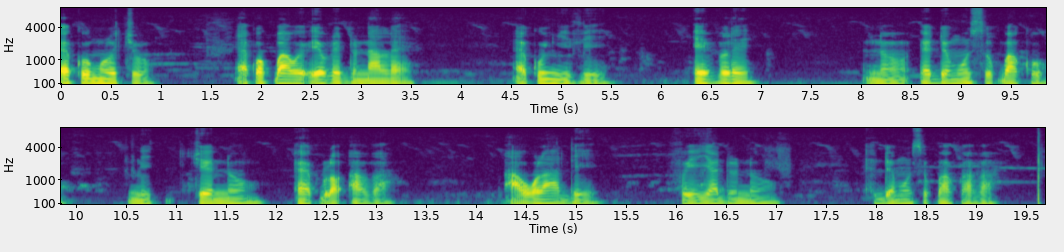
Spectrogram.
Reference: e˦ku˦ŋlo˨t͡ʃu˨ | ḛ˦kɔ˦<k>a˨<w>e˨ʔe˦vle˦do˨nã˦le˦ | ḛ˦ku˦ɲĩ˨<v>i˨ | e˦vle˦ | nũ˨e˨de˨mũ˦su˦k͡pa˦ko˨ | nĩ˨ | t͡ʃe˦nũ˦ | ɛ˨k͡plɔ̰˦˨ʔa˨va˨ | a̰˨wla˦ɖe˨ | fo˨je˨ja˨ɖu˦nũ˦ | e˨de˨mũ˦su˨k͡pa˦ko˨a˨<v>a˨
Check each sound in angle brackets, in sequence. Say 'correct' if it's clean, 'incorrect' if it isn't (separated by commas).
incorrect, correct, correct, correct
